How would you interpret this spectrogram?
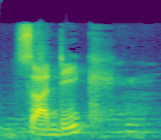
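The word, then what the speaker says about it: צדיק: And this is pronounced, got the tsa of the tzadi, the a of the patach, D of the dalet. Chirik plus yod is a long E sound, which usually is transliterated as just an I. And then the K or the Q of the kuf. So tzaddik.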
